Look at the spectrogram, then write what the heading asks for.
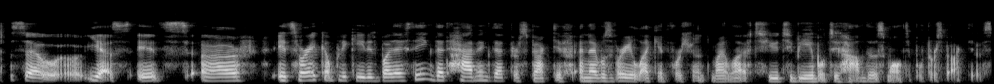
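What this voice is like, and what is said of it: Russian accent. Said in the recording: “the accent is Russian”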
